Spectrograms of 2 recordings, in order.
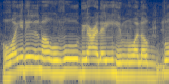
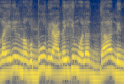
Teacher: ضاد کا مخرج ہے زبان کی کروٹ اور اوپر کے داڑھوں کی جڑ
